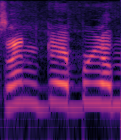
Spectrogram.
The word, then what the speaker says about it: San Gabriel: It's pronounced San Gabriel Mountains.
